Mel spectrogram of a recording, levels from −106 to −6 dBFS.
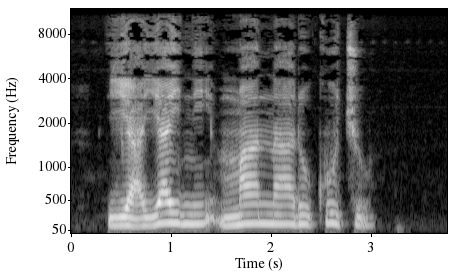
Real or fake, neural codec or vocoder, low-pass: real; none; 10.8 kHz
